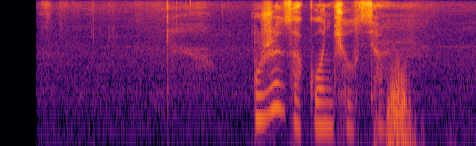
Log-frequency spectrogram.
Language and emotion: Russian, sad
